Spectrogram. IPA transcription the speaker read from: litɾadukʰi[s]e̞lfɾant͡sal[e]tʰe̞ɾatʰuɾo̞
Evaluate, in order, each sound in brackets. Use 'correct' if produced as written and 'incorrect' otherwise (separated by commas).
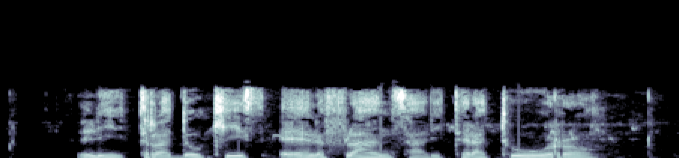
correct, incorrect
